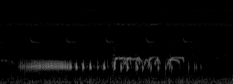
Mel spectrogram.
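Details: Zebra dove lure sound, local bird: a drawn-out purring coo breaking into fast pulsed notes and a few higher rippling coos, brief and set against heavy hiss and a high tonal hum.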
